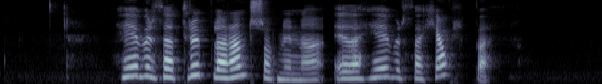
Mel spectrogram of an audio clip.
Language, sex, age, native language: Icelandic, female, 40-49, Icelandic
